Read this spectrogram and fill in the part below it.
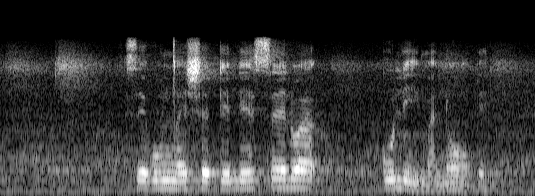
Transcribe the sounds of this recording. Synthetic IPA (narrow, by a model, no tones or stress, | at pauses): sek̬uŋ͡ǀɛʃɛtʼɛlisɛlwa | k̬ulimanɔːɓɛ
